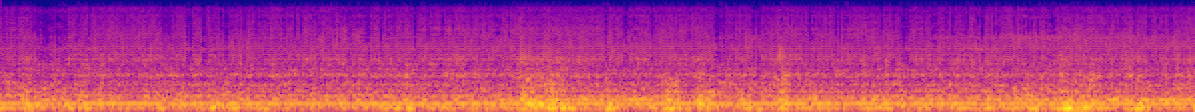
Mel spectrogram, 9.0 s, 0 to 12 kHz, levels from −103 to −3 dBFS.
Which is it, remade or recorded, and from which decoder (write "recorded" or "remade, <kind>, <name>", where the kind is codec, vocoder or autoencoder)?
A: remade, vocoder, BigVGAN v2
